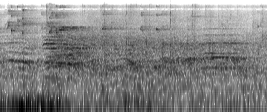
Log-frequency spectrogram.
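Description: Young men cheer together after a point.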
